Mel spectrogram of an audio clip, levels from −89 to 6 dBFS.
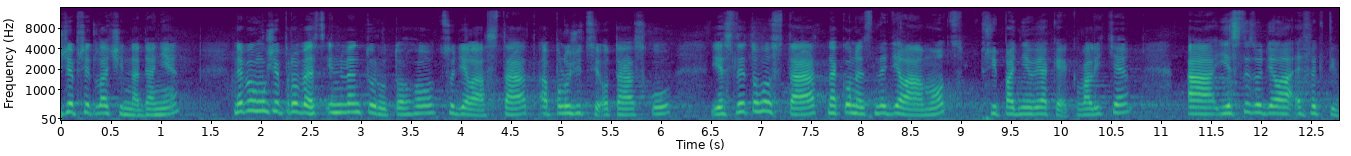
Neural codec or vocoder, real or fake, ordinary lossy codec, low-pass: none; real; AAC, 64 kbps; 14.4 kHz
